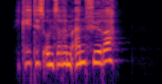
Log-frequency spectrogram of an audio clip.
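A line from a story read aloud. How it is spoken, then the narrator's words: Fearful question. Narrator (German): fragte mit angstvoller Stimme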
